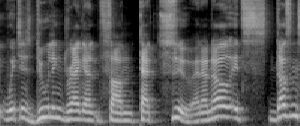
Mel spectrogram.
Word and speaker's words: Zantetsu: which is Dueling Dragon Zantetsu. And I know it doesn't state that in the name, but that's how you actually pronounce it if you read the hiragana the way that it should be read.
